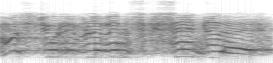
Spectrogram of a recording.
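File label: Polish left wing mood high; speech; War Thunder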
